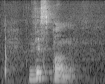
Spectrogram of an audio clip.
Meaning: to whisper; to make a whispering sound (most often in a mysterious or eerie way)
- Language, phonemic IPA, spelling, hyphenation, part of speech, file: German, /ˈvɪspərn/, wispern, wis‧pern, verb, De-wispern.ogg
